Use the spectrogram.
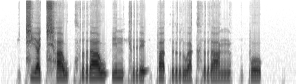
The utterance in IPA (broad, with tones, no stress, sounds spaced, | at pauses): t͡ɕ i˦˥ a̯ t͡ɕʰ a˧ w kʰ r aː˥˩ w ʔ i˥˩ n k r e˨˩ ʔ p a˥˩ t̚ r u˨˩ a̯ kʰ r a˧ ŋ | p o˨˩ k̚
